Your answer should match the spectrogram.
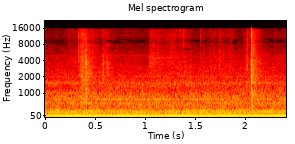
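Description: A cling-wrapped foam meat tray being handled, with a short plastic crackle about half a second in, over a steady low hum.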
